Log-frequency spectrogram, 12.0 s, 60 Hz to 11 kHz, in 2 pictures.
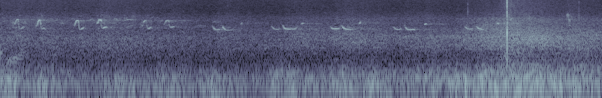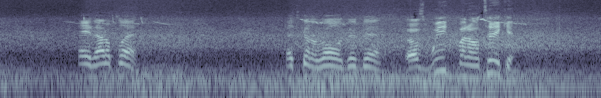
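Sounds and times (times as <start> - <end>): birds chirping: 0.0 - 12.0
wind on microphone: 0.0 - 12.0
golf club striking ball: 5.0 - 5.9.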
